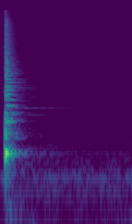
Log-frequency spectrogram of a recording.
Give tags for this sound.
drum kit snare

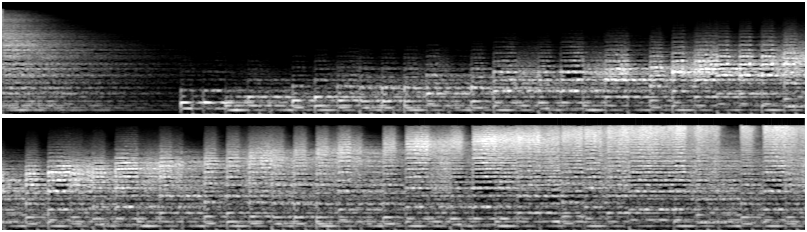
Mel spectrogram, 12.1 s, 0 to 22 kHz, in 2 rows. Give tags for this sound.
179BPM Bass Beat DnB Dream DrumAndBass DrumNBass Drums dvizion Fast Heavy Lead Loop Melodic Pad Rythem Synth Vocal Vocals

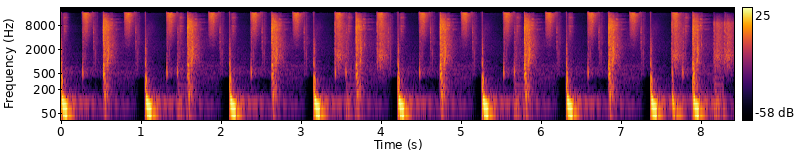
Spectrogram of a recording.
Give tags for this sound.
114 Dance Drum Hop Loop Pop

